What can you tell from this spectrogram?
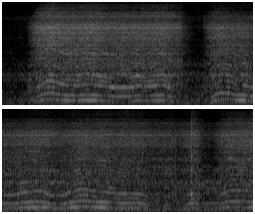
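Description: Chainsaw cutting, starting about half a second in, its pitch sagging and rising with the load, with two short breaks about four and nine seconds in.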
